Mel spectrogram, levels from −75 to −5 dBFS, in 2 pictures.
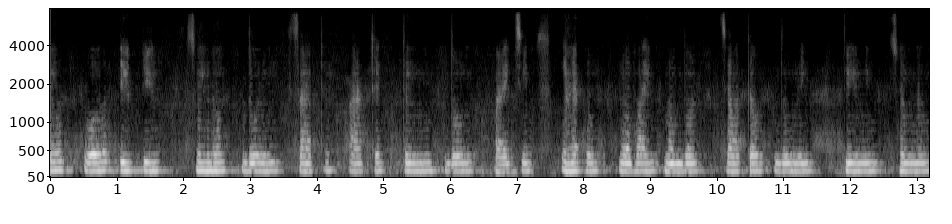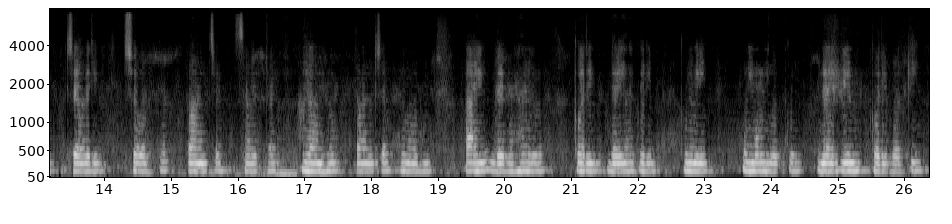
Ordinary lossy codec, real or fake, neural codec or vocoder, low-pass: MP3, 64 kbps; fake; codec, 16 kHz, 1 kbps, FreqCodec, smaller model; 7.2 kHz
